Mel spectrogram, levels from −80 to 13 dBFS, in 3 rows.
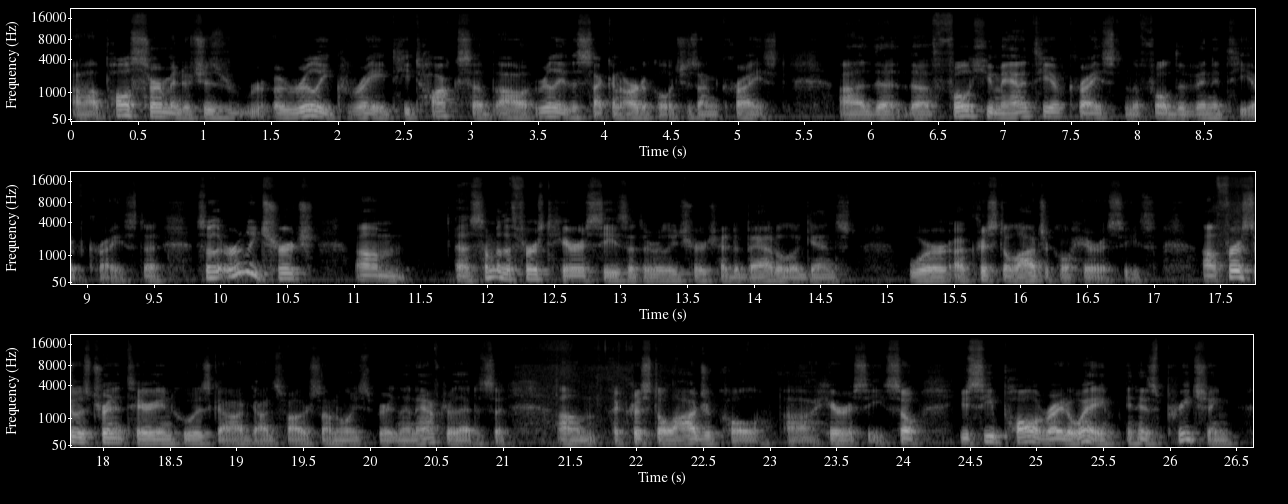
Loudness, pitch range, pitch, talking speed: -34 LUFS, 95-130 Hz, 105 Hz, 205 wpm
